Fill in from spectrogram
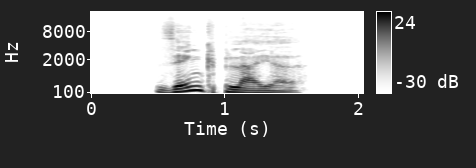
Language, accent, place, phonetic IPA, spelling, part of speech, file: German, Germany, Berlin, [ˈzɛŋkˌblaɪ̯ə], Senkbleie, noun, De-Senkbleie.ogg
- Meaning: nominative/accusative/genitive plural of Senkblei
